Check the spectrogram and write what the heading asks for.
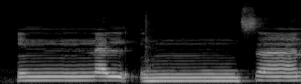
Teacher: نون مشدد میں غنہ کیا جائے گا، نون کو لام کے ساتھ ملا کر پڑھا جائے گا، پھر نون ساکن کو حمزہ کے ساتھ ملا کر پڑھا جائے گا۔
